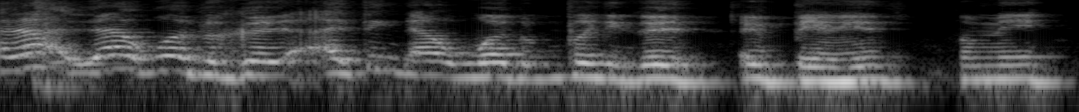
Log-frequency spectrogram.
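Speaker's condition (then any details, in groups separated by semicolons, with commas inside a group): Cerebral palsy; birth oxygen loss, cord around neck, spasms, limited body control, motor deficits, childhood physical, occupational therapy; speech impairments, speech therapy from age seven with Jeff in Orlando, school speaking device declined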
